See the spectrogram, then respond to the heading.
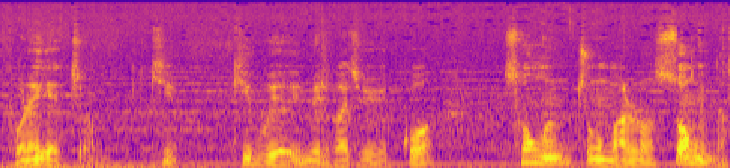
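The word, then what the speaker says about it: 送: 보낼 송, 예. 그 뭐 아픈 사람이 못 오니까 온 사람한테 보내겠죠. 기부의 의미를 가지고 있고 송은 중국말로 송입니다.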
